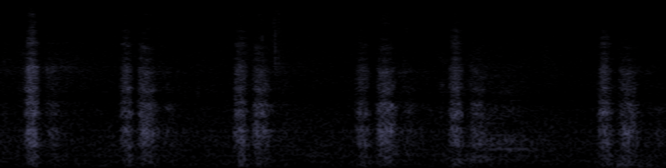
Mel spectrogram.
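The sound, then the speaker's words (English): A person imitates the quick, shallow panting of people who fill up with carbon dioxide and do not exhale well: a string of short breathy huffs in loose pairs, soft, with brief pauses between them and no speech. “So they kind of fill up with carbon dioxide right up to the lip. And then their breathing spiritually looks like...”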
